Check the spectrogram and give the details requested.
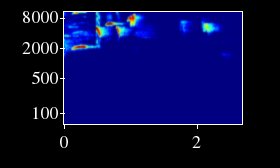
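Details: Orange-headed thrush lure song for prompting other thrushes: a quick run of bright, high whistled and slurred notes in under a second, followed by near silence and faint softer notes.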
